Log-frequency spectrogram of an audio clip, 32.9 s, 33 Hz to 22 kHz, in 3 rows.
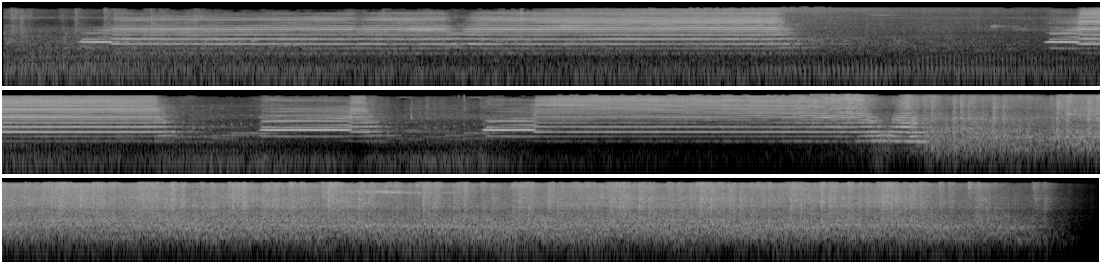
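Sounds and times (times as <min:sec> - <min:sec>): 
train running: 0:00.0 - 0:32.9
train horn: 0:00.7 - 0:08.3, 0:10.4 - 0:12.9, 0:13.6 - 0:15.0, 0:15.8 - 0:20.4.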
